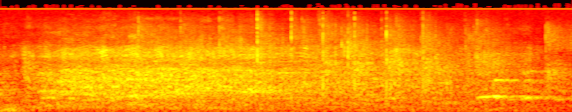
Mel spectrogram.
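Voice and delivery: high, airy mocking cackle; imitating an obnoxious laugh. Mocking the pastor who laughed at him, airy cackle. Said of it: "he stopped laughing like that".

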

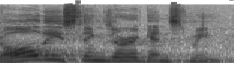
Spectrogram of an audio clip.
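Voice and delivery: high, plaintive cry of woe; despairing lament. Pretend. Jacob lamenting his lost sons, despairing. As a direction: wail it, all is lost. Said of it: "He said".

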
